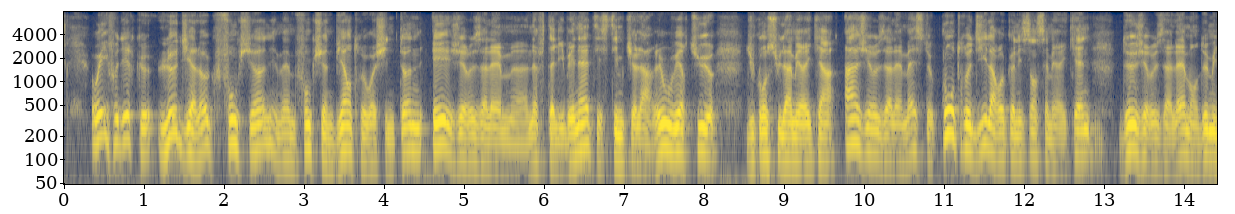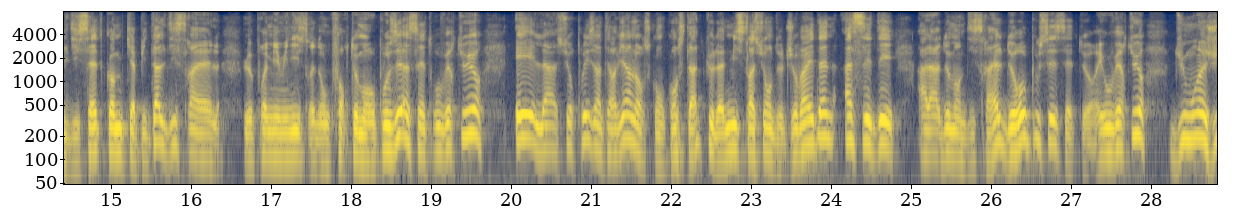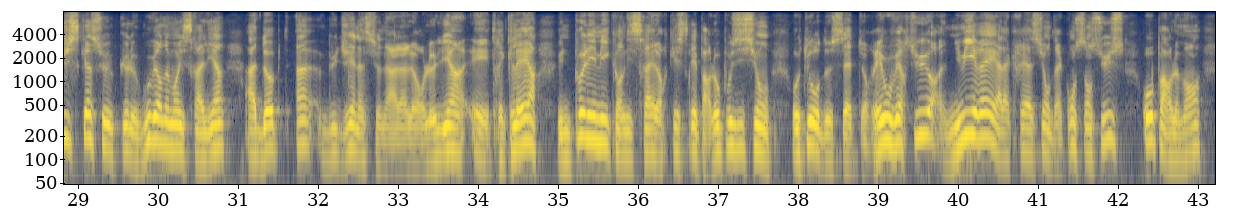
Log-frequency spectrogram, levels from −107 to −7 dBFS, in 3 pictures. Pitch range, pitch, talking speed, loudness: 115-160 Hz, 130 Hz, 150 wpm, -16 LUFS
